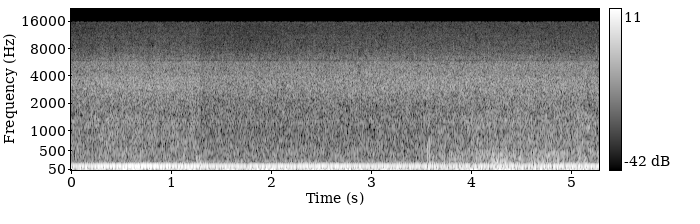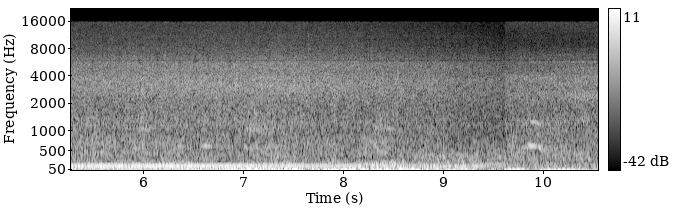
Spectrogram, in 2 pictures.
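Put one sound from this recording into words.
Sea waves wash onto a beach in the wind.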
